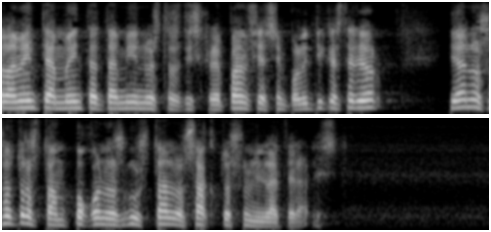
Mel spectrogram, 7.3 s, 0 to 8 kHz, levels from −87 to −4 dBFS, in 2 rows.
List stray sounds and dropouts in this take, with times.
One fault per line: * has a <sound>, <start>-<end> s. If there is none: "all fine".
all fine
